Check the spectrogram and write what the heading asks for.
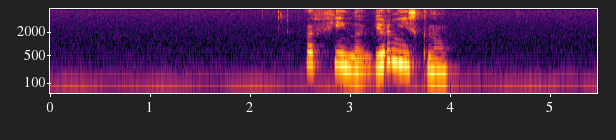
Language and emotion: Russian, sad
